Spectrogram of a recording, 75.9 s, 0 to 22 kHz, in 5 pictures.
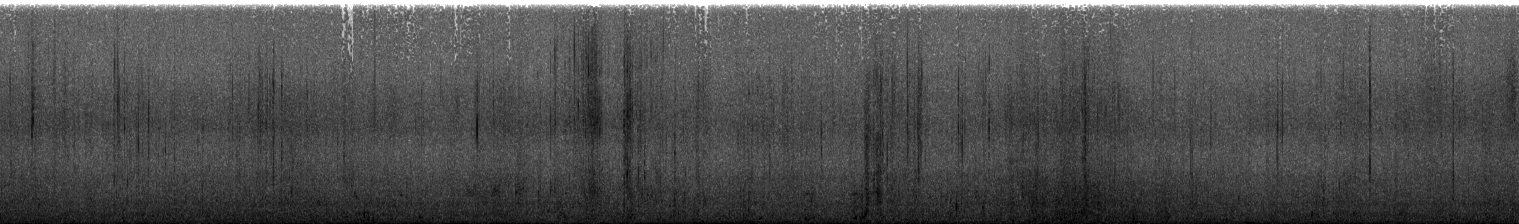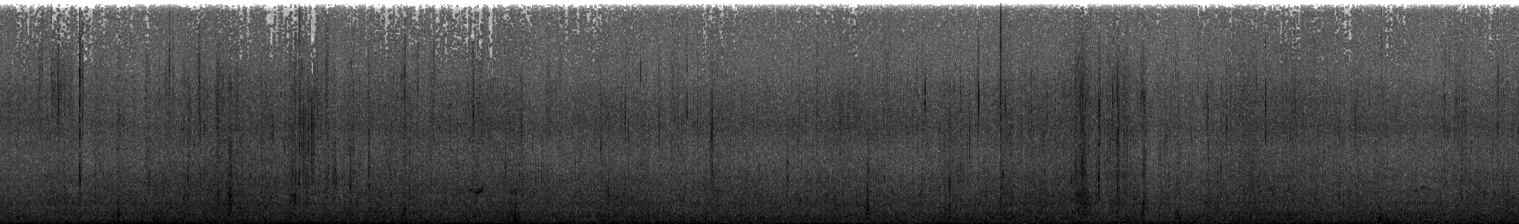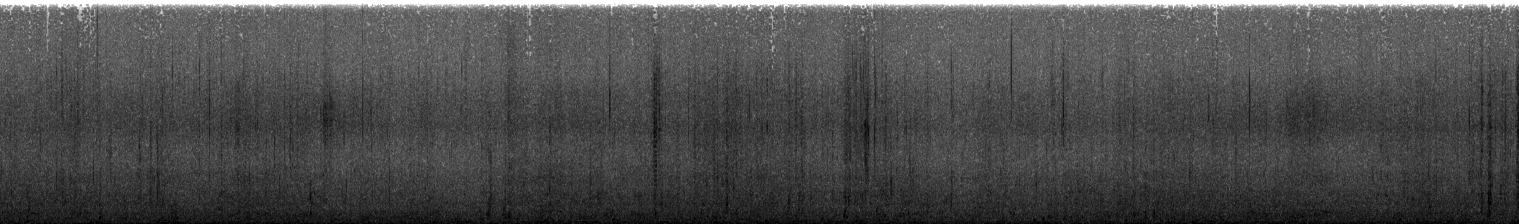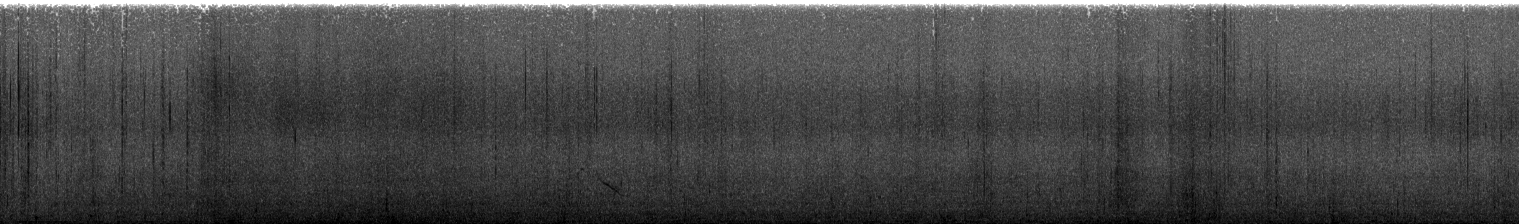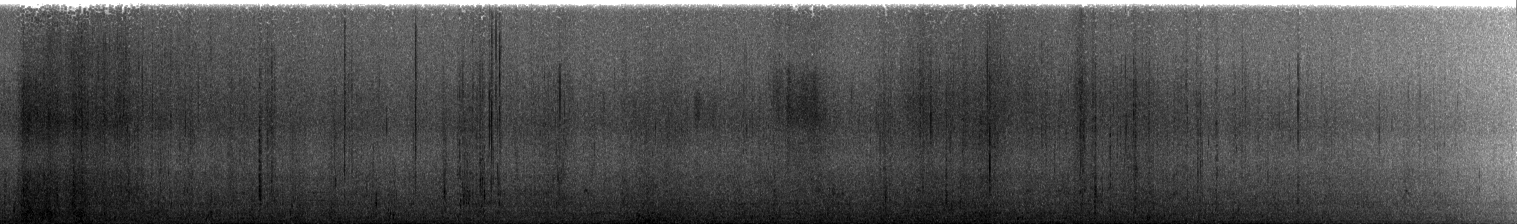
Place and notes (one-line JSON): {"title": "漁福漁港, Hsiao Liouciou Island - Small pier", "date": "2014-11-01 16:15:00", "description": "Waves and tides, Small pier\nZoom H2n MS +XY", "latitude": "22.35", "longitude": "120.39", "timezone": "Asia/Taipei"}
